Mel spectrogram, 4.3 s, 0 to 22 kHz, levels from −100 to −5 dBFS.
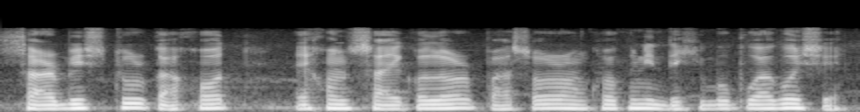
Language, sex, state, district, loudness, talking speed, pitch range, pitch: Assamese, male, Assam, Sonitpur, -15 LUFS, 155 wpm, 135-150 Hz, 140 Hz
